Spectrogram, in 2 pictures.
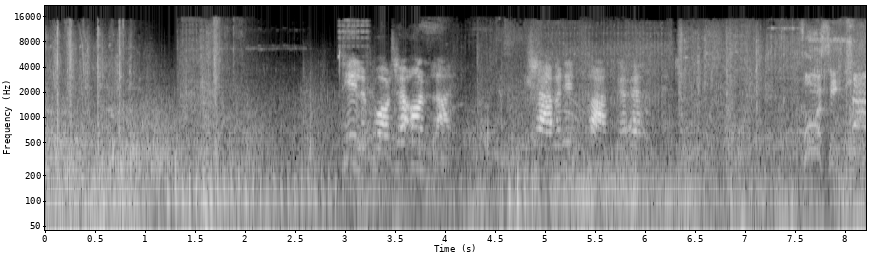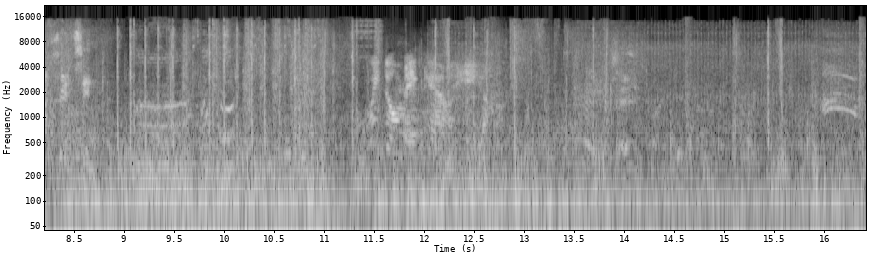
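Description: Rapid gunfire rattles and pings nonstop.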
